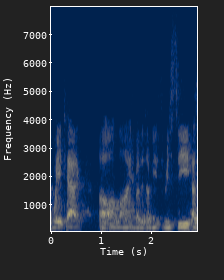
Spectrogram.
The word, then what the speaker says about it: WCAG: to to the wcag they pronounce it waycag online by the w3c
